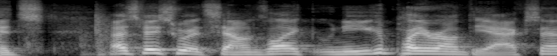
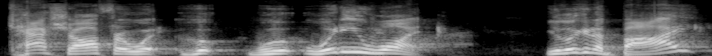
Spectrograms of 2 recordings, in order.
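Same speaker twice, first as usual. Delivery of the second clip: loud, higher, stumbling questions; confused challenge; 4 semitones higher, 11 dB louder than usual. Pretend. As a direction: play a baffled homeowner firing back questions. Plays confused homeowner on test call.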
